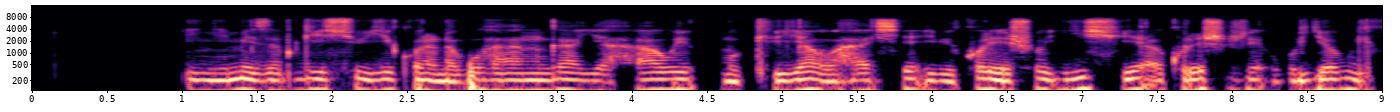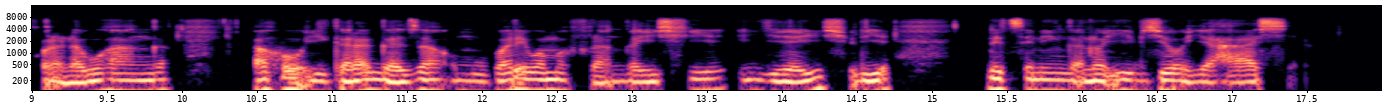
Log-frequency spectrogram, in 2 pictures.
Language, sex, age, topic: Kinyarwanda, male, 25-35, finance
